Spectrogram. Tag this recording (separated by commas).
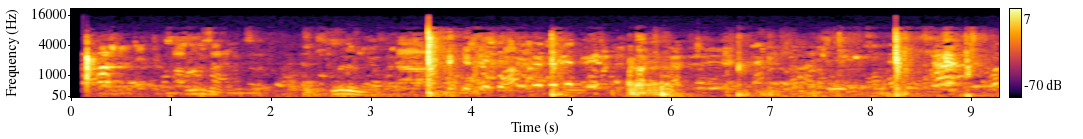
playing volleyball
